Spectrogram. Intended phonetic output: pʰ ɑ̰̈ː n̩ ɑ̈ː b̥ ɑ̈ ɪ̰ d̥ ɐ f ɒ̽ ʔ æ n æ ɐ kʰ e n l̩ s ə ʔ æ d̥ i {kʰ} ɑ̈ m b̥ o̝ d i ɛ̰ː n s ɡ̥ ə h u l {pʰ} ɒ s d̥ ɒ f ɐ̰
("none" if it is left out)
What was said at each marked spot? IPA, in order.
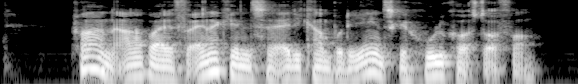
kʰ, kʰ

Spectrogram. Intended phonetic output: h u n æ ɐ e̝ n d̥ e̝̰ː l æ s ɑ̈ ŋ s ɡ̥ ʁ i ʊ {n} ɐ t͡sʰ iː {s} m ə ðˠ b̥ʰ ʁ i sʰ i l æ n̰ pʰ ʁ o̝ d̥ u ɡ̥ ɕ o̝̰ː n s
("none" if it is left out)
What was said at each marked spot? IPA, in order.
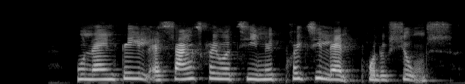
none, none

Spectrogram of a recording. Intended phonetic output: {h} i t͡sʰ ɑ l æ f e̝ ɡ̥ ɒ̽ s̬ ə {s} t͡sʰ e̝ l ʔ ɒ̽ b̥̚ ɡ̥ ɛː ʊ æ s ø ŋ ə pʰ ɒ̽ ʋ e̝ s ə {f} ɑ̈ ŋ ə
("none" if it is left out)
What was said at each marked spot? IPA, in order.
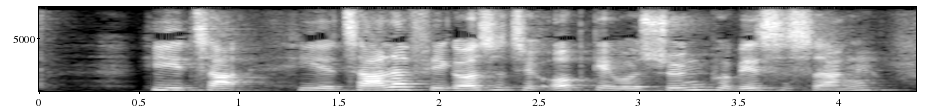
h, none, s

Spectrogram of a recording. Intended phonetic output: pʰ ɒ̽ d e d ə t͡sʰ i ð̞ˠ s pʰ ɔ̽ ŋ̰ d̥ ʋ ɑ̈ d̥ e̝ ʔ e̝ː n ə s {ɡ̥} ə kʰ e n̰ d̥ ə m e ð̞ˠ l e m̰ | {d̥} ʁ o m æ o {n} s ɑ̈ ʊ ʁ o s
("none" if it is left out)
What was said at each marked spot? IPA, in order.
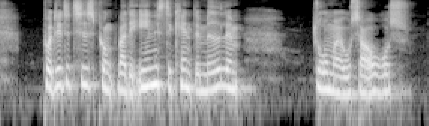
d̥, d̥, none

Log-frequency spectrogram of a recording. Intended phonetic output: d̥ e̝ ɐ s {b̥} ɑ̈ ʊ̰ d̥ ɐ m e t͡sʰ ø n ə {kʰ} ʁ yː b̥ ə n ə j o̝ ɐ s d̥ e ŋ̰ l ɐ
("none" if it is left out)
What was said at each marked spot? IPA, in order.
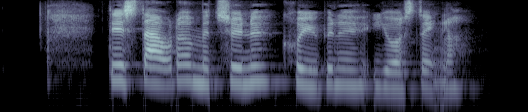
d̥, kʰ

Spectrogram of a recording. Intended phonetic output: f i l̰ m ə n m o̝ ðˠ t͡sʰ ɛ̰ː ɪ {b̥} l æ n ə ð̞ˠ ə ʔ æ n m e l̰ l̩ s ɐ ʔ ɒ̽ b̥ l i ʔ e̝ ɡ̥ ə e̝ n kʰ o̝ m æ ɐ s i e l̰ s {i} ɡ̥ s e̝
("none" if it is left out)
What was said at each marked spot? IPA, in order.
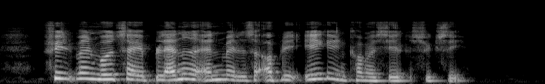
b̥, y

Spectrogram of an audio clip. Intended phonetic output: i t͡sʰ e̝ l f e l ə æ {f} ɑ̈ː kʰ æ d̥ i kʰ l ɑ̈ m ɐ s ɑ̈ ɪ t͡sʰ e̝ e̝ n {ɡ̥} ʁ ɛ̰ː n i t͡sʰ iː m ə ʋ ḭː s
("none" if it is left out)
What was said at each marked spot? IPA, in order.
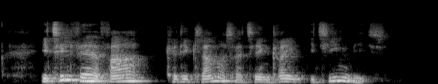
f, ɡ̥

